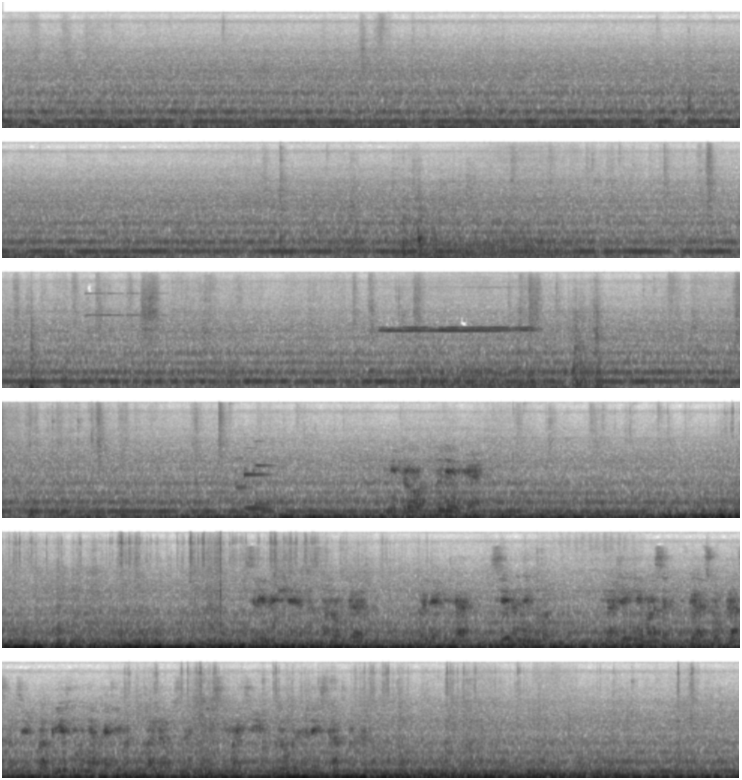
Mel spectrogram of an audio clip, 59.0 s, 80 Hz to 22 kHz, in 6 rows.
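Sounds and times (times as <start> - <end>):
tram electric hum: 0.0 - 59.0
high steady beep: 20.8 - 21.6, 32.6 - 33.4
wheels rumbling: 25.0 - 49.6, 50.2 - 59.0.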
